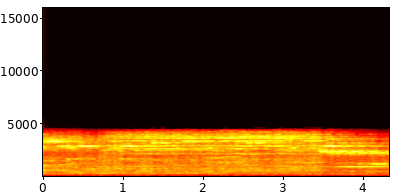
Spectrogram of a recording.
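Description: Percussion ensemble playing a loud, dense wash of many overlapping sustained high tones over a noisy bed, with no clear beat; the texture thins slightly near the end.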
